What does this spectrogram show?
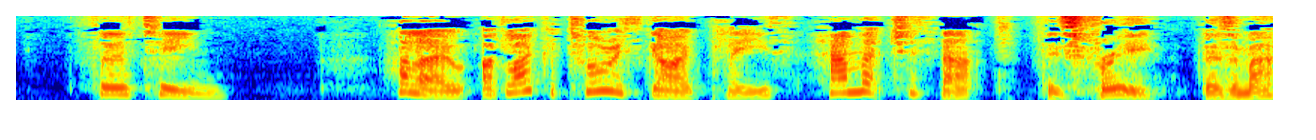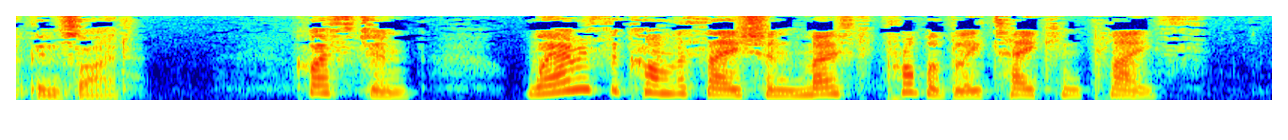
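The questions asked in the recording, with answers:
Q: Where is the conversation most probably taking place?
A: At a tourist information office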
